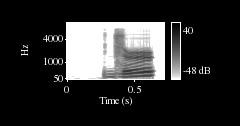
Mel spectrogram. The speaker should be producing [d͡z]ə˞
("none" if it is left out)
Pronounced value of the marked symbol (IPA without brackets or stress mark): d͡z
